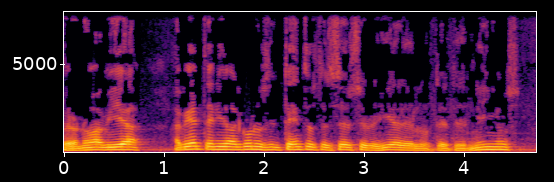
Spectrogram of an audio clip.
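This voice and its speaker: Over noticeable background noise, a man with a fairly high pitch talks with ordinary pitch variation. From Guatemala. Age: 80s+. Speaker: pediatric heart surgeon. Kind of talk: interview. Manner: halting, with many fillers and restarts.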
